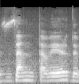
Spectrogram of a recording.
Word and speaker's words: Santaverde: cremine della Santa verde io pronuncio sempre zanta verde Perché è così che si pronuncia il nome di queste cremine in Germania e poi la Germania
